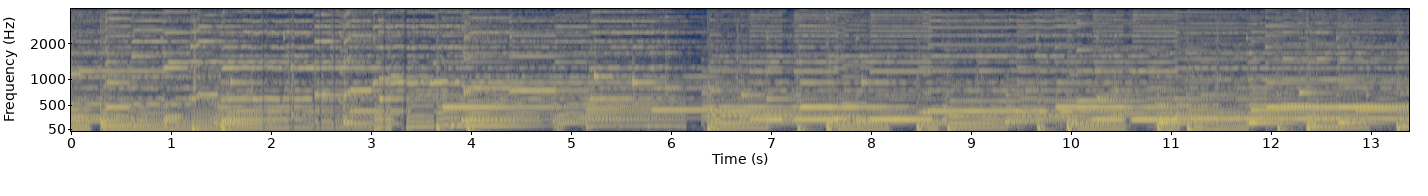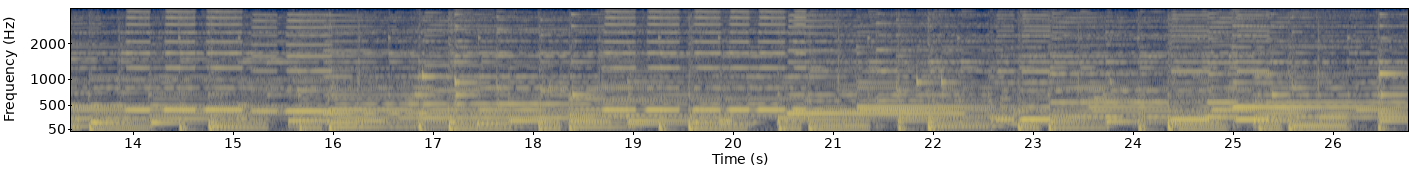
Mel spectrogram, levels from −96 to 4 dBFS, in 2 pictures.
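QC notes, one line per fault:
1.91–2.66 s and 3.12–3.46 s: repeated packet loss (robotic sound). Short dropouts come in quick succession, seven in the first stretch and four in the second, each 32 ms or less. Each hole is filled by carrying the last sound forward. That makes the audio choppy, with small pieces missing.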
